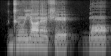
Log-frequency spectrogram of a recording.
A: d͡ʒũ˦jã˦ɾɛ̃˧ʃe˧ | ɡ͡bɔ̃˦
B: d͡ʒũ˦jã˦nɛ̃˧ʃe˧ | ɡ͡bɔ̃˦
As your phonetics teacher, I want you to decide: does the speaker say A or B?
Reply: A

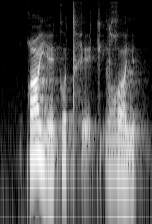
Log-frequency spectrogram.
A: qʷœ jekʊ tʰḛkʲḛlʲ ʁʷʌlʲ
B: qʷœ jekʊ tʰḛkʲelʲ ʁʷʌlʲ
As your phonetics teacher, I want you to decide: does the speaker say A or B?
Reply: A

